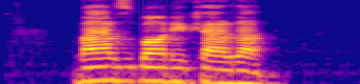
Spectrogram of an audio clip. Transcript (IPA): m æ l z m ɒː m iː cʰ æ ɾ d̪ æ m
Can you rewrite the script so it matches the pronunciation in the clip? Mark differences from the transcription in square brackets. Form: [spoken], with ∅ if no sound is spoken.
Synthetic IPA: m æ [ɾ] z [b] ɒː [n] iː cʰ æ ɾ d̪ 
